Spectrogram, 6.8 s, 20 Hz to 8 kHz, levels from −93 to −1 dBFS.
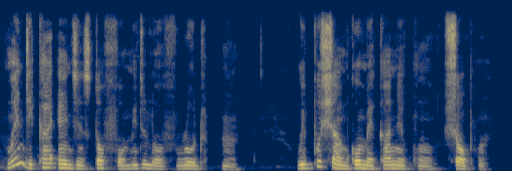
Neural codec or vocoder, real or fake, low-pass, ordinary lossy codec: vocoder, 24 kHz, 100 mel bands, Vocos; fake; 7.2 kHz; none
